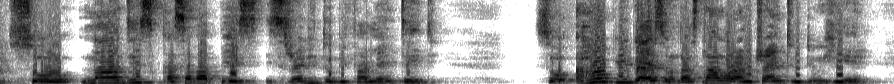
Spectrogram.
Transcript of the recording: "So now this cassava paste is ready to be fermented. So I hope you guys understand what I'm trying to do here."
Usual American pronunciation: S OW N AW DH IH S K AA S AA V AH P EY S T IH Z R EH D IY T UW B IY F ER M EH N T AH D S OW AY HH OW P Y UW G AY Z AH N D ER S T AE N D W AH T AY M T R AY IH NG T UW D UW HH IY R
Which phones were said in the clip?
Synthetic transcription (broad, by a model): S OW N AW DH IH S K AA S AA V AH P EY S IH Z R EH D IY T UW B IY F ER M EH N T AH D S OW AY HH OW P Y UW G AY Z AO N D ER S T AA N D W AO T AY M T R AY IH NG T UW D UW HH IY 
